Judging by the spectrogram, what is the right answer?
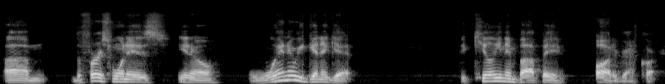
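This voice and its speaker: A man's voice: on the low side, very animated, unhurried, darkish tone. A man hosting a casual podcast interview, talking in a breezy, slangy way and calling people "bro" and "man". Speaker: podcast host.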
